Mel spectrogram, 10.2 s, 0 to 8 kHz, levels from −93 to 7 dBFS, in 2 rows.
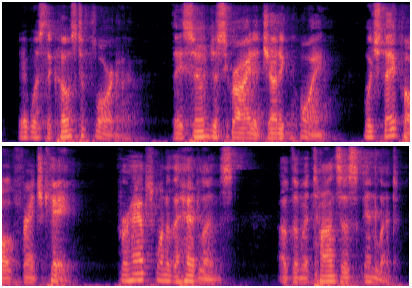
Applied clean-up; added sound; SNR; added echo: neural mask model DeepFilterNet 3.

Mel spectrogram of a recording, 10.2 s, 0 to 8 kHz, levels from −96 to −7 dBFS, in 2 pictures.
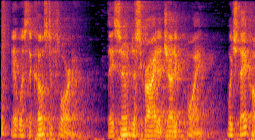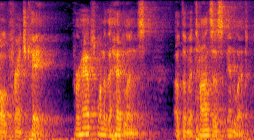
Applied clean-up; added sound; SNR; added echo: none; Snare drum; 15 dB; reverberation time 1.2 s.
